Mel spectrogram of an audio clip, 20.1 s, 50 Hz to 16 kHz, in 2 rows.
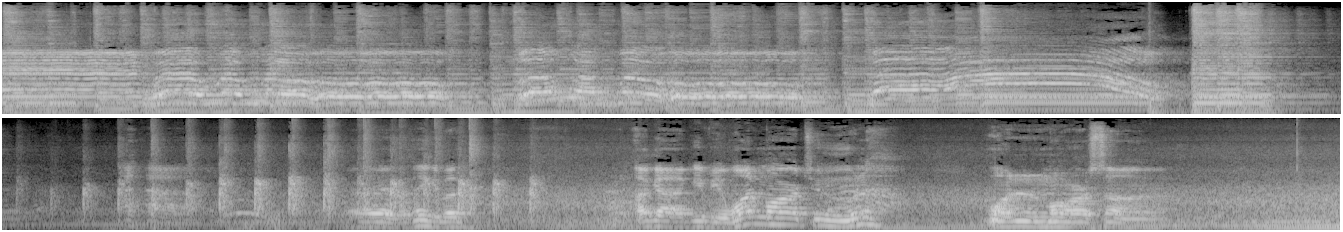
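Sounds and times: man singing: 0.0s - 8.9s
strummed acoustic guitar: 0.0s - 10.9s
audience clapping: 10.0s - 14.6s.

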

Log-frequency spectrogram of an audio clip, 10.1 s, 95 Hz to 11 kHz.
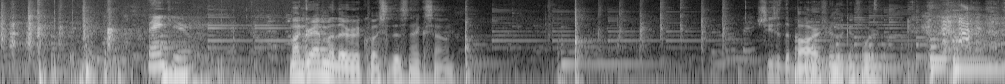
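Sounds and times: faint held string tones: 1.5s - 3.8s
plucked string note ringing: 1.5s - 4.0s.

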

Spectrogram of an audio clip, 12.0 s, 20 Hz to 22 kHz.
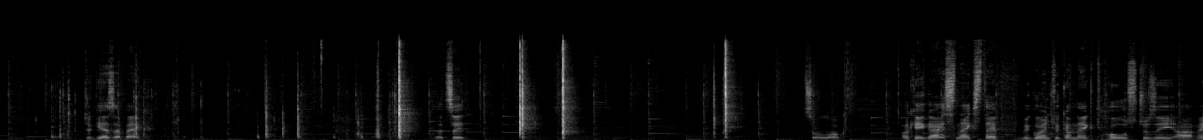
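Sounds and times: background music: 0.0s - 12.0s
part snapping into place: 0.4s - 4.3s, 5.1s - 5.9s, 7.1s - 7.5s
plastic and metal parts clicking: 0.4s - 4.3s, 5.1s - 5.9s, 7.1s - 7.4s.

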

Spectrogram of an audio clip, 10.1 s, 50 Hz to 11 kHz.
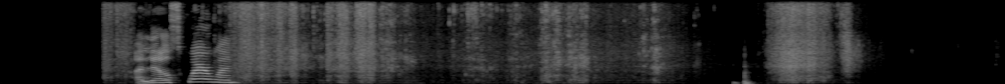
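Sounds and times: wrapping crinkling and rustling: 1.0s - 8.9s.

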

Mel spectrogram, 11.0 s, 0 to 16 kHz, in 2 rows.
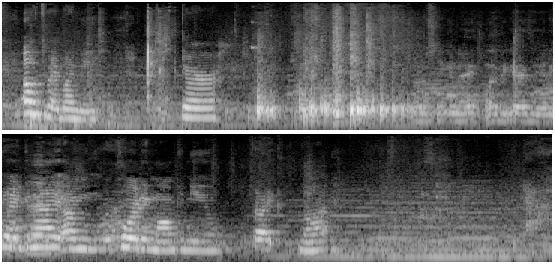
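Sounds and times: makeup items clattering: 2.5s - 4.3s.

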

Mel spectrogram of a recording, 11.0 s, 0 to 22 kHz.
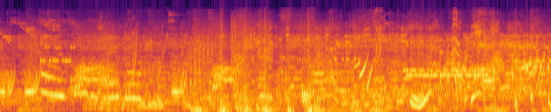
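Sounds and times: cartoon sound effects: 0.0s - 11.0s
music: 0.0s - 11.0s.

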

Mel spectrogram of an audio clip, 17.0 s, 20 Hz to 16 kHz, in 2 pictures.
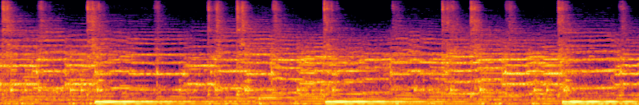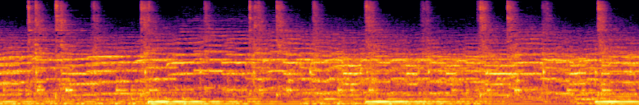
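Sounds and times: drum: 0.0s - 17.0s
hand cymbals clashing: 0.0s - 17.0s
trumpets playing melody: 0.0s - 17.0s.

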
